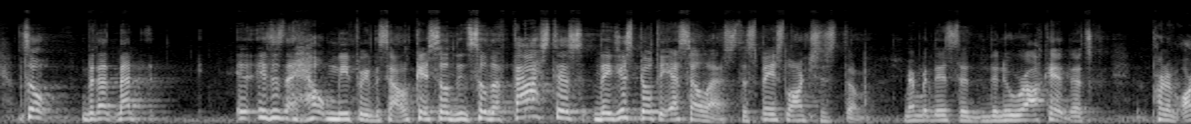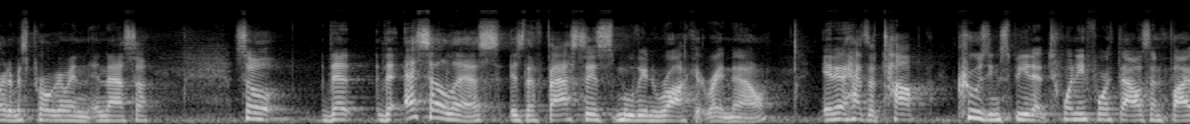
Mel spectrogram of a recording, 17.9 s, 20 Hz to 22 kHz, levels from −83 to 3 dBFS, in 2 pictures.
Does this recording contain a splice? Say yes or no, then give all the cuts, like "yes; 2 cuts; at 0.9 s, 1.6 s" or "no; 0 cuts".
no; 0 cuts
